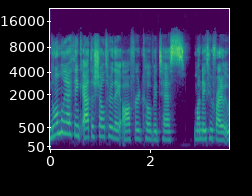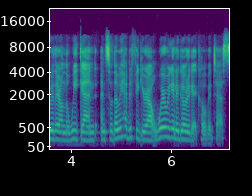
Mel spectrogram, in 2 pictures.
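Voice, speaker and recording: Over a quiet background, a woman with an American accent talks at a very fast pace. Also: medium pitch for a woman, ordinary pitch variation. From Pennsylvania. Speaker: student. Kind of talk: casual chat.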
